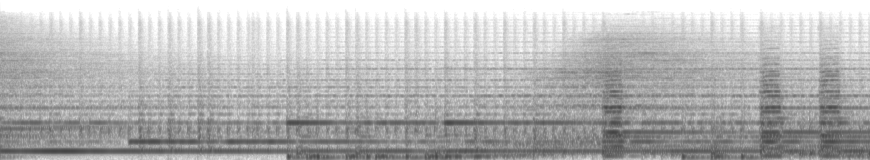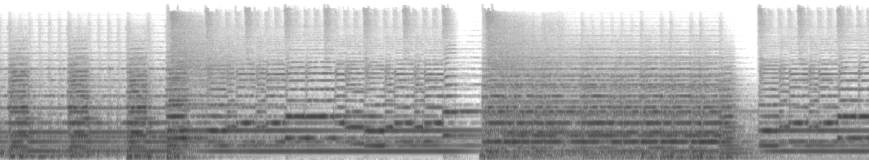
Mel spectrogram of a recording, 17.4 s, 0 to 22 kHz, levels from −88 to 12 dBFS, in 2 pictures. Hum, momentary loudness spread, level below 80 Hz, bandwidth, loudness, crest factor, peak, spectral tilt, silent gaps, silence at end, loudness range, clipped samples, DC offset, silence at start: none; 8 LU; -42 dBFS; 18.5 kHz; -20 LUFS; 16 dB; -4 dBFS; -6 dB/octave; none; 0 s; 6 LU; under 0.1%; under 0.1%; 0 s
